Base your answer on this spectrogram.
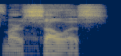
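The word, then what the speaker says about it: Marseilles: Or Marseille is pronounced Marcellus with respect to the town here.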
